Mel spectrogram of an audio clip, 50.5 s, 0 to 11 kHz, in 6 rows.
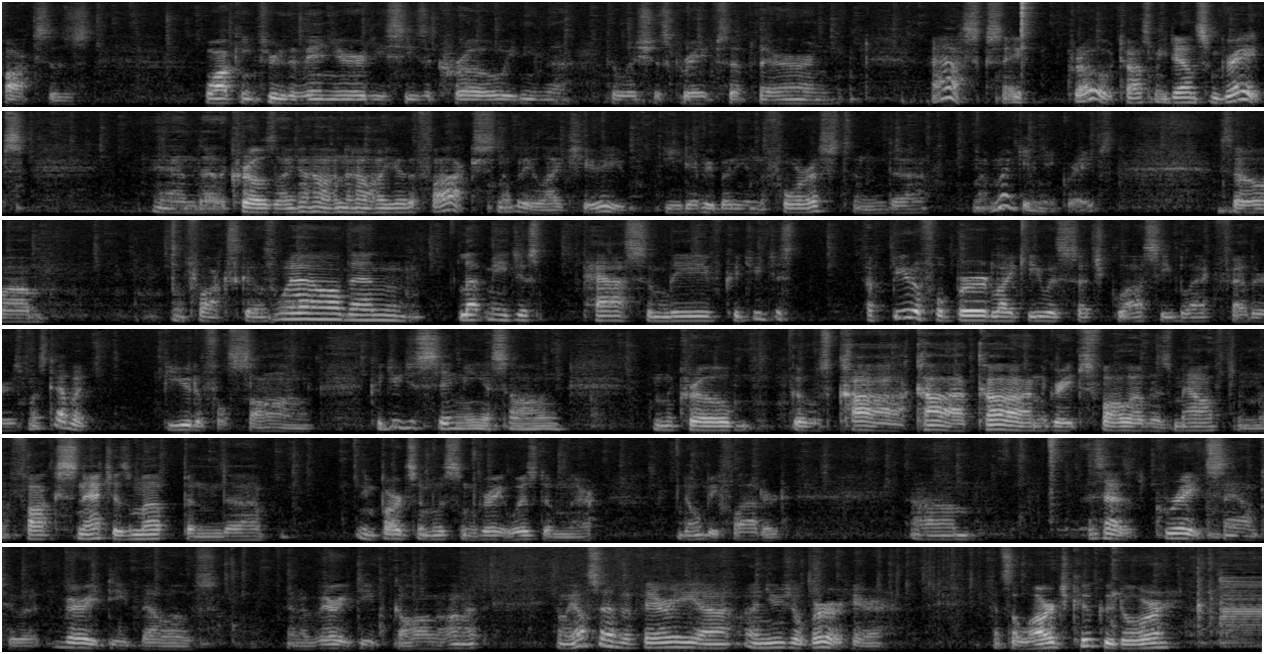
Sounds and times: Speech: 0:00.0 - 0:00.7, 0:01.4 - 0:05.6, 0:06.2 - 0:08.6, 0:09.4 - 0:15.9, 0:16.5 - 0:17.2, 0:18.0 - 0:29.0, 0:29.6 - 0:39.0, 0:39.7 - 0:48.0, 0:48.6 - 0:50.0
Tick: 0:09.0 - 0:09.3, 0:25.4 - 0:27.0, 0:35.1 - 0:43.8.

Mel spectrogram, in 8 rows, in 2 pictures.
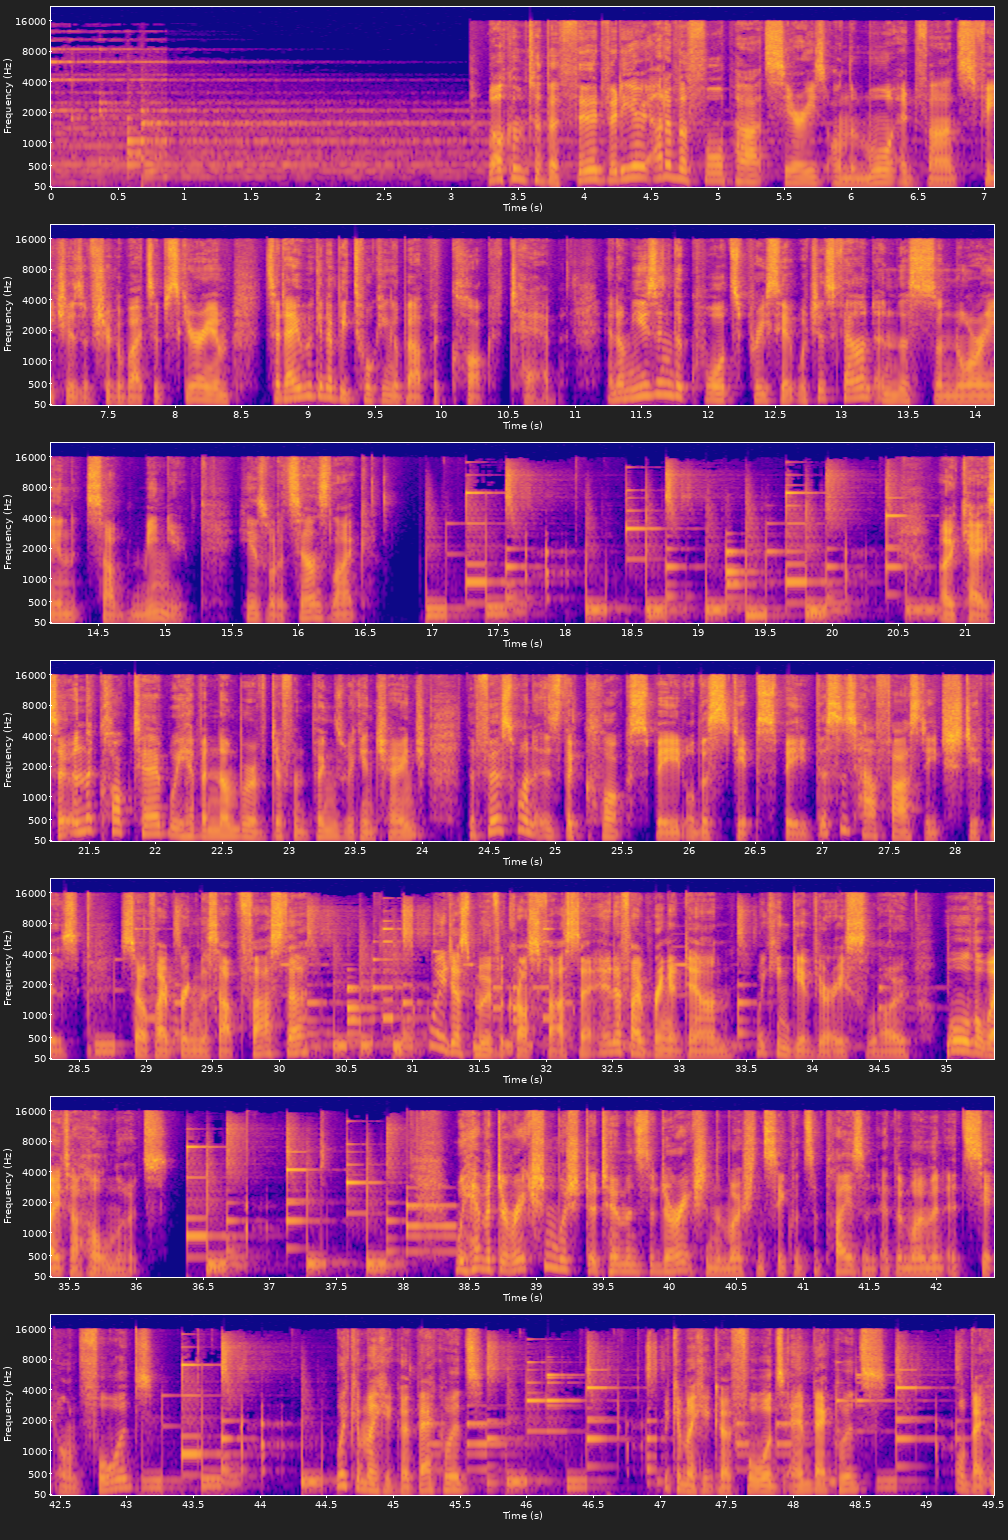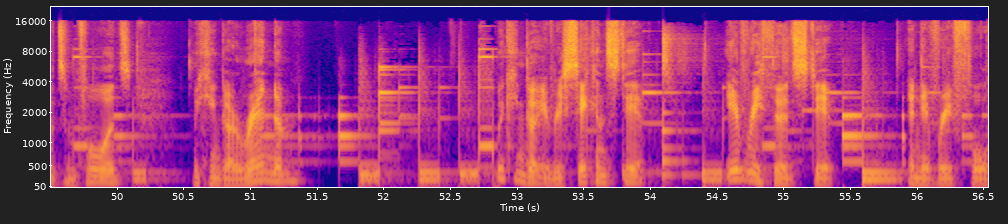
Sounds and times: Music: 0:00.0 - 0:07.2, 0:17.0 - 0:21.0, 0:28.6 - 0:35.0, 0:36.4 - 0:38.5, 0:43.1 - 0:56.5
Speech: 0:03.2 - 0:16.7, 0:20.8 - 0:30.3, 0:31.0 - 0:36.3, 0:38.4 - 0:43.2, 0:44.6 - 0:45.7, 0:47.0 - 0:51.4, 0:52.8 - 0:54.0, 0:54.6 - 0:56.5.

